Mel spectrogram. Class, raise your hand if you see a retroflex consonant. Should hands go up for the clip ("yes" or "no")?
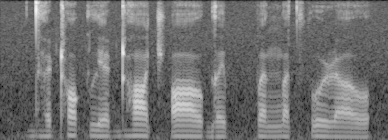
yes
